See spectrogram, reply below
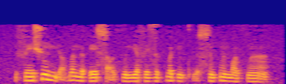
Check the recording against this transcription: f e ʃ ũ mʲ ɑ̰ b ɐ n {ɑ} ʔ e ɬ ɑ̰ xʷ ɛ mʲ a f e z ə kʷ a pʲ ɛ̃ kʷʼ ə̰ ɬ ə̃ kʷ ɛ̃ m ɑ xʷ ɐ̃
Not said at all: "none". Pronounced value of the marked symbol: ə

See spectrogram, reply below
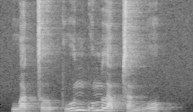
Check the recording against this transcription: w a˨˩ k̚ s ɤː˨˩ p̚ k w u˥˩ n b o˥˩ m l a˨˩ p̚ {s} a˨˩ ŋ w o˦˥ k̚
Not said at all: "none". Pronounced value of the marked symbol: s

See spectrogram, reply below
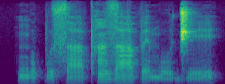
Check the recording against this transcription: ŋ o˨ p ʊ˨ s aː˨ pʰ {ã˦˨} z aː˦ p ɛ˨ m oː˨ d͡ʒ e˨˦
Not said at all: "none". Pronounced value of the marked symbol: ã˦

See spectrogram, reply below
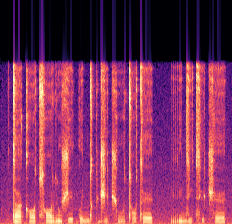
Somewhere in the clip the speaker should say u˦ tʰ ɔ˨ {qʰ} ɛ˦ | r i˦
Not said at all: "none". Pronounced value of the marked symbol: tʰ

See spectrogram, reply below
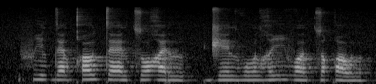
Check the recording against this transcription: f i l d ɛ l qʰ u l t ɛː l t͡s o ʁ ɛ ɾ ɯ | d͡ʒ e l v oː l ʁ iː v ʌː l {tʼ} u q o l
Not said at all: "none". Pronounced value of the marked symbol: t͡s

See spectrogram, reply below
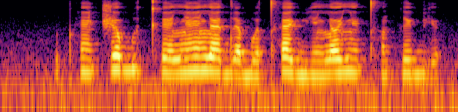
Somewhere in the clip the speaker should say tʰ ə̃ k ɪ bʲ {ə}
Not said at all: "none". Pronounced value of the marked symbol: ə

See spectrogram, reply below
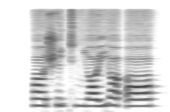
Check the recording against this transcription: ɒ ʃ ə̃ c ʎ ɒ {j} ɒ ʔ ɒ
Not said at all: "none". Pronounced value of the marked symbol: j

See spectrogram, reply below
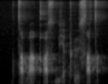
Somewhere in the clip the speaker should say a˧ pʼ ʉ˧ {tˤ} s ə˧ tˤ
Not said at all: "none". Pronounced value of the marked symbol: none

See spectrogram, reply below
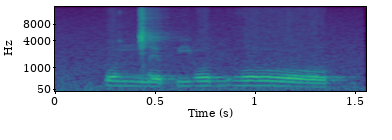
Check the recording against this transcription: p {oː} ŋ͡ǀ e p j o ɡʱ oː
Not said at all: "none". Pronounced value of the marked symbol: o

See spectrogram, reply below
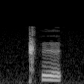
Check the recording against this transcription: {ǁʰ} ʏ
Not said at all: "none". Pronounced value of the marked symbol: ǁʰ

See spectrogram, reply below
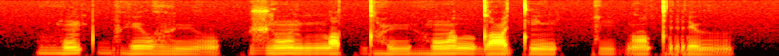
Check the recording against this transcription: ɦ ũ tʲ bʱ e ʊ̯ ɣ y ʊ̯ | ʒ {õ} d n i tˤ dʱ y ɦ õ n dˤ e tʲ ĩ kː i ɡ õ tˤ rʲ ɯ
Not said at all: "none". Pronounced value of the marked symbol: õ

